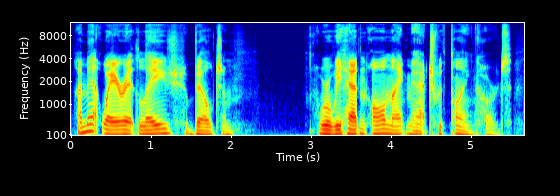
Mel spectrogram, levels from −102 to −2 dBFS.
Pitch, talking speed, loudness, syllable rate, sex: 120 Hz, 170 wpm, -20 LUFS, 4.4 syllables/s, male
